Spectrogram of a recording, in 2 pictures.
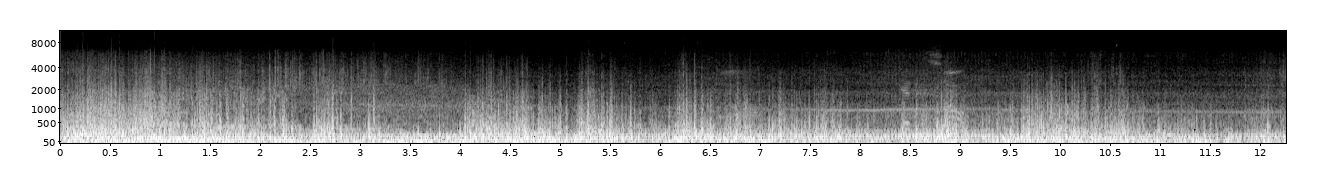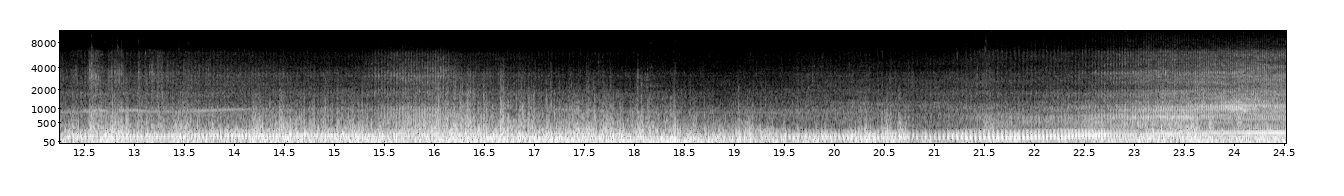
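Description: Scooter tyres rumble over rough pavement.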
